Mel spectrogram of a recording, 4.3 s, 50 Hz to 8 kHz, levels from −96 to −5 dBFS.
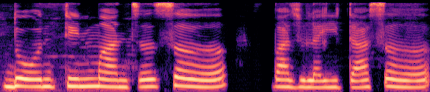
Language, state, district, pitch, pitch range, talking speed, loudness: Bhili, Maharashtra, Dhule, 225 Hz, 215-240 Hz, 110 wpm, -16 LUFS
